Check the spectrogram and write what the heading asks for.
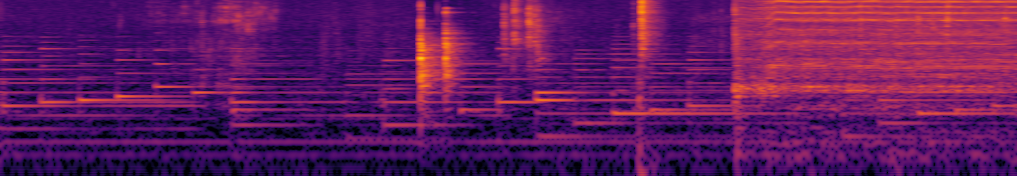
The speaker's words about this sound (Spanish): Ahora es cuando le añadiremos el agua para formar la bola de masa que necesitamos.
